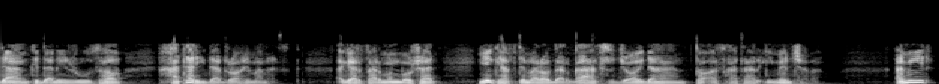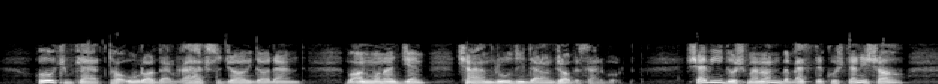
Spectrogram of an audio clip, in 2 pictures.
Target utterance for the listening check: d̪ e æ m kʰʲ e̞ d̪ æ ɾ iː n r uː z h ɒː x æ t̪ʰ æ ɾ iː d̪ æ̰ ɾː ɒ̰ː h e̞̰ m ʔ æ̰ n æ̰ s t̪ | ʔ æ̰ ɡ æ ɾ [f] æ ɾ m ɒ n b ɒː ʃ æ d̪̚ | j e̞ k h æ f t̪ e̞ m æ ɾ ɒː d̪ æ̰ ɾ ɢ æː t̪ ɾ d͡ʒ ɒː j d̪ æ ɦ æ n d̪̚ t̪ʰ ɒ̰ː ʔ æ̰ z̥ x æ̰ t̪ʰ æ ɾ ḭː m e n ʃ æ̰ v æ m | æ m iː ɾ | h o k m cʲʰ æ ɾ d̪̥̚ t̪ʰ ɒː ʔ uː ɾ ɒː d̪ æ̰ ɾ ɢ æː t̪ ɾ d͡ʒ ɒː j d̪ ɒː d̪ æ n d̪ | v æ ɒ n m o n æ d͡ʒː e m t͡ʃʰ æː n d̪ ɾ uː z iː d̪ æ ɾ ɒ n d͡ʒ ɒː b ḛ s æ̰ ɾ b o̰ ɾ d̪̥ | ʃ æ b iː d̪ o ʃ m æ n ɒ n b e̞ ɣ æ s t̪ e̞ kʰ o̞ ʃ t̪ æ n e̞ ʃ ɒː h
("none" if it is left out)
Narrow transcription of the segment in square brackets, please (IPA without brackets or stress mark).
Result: f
